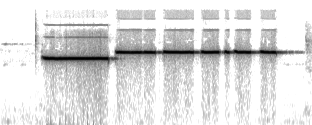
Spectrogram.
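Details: A White-throated Sparrow sings during spring migration: pure whistles, one long steady note, then a higher note repeated in quick stuttering pieces, the pattern often remembered as 'old Sam Peabody'.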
